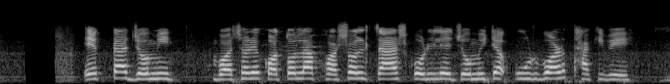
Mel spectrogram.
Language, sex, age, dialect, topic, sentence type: Bengali, female, 18-24, Rajbangshi, agriculture, question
